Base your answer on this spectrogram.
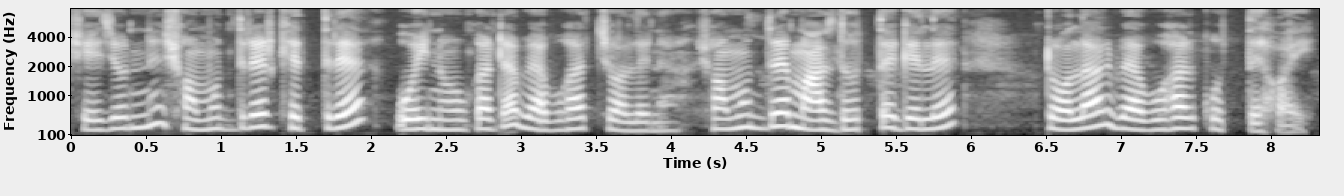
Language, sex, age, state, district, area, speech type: Bengali, female, 30-45, West Bengal, Dakshin Dinajpur, urban, spontaneous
